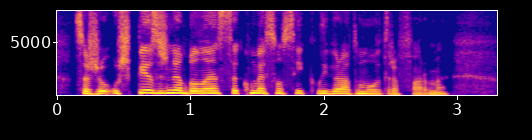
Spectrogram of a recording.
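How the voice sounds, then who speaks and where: A woman talks very fast with a dry, close sound and no echo, on a very clean recording with a silent background. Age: 40s. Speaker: podcast guest. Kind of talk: casual chat.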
